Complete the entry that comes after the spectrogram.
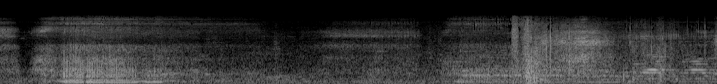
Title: Monsterous Snore of the Year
